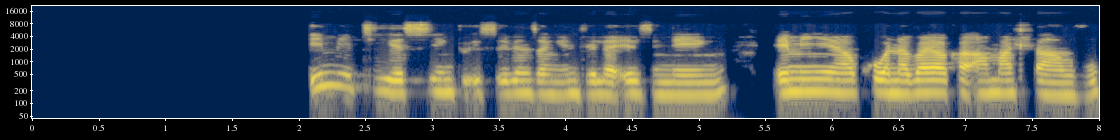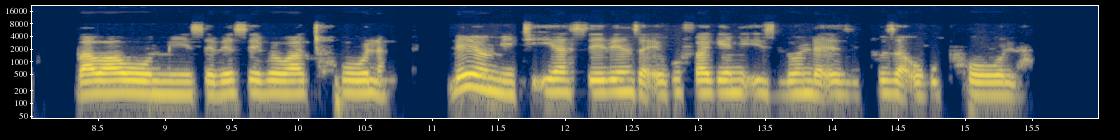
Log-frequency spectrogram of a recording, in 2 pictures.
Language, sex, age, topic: North Ndebele, male, 36-49, health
